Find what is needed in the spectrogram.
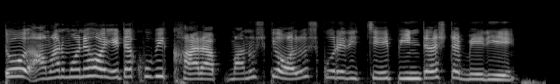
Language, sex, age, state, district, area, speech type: Bengali, female, 30-45, West Bengal, Nadia, rural, spontaneous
